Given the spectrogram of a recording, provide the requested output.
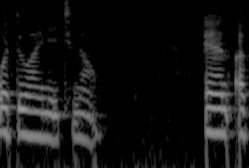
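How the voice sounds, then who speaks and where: Her voice medium in pitch, a woman speaks with fairly even intonation. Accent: non-native. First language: not English. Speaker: spiritual healer. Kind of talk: spiritual talk.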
